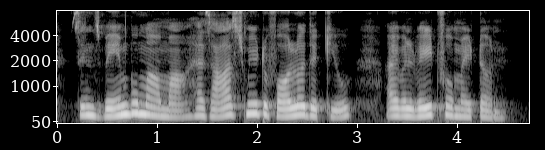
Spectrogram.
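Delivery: ordinary delivery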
